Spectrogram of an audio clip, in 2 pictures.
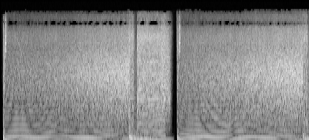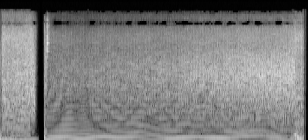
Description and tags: TAPP Sample
An electronic sample that transposes well and is fairly easy to chop and copy.
electronic, sample, synth, techno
